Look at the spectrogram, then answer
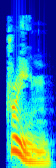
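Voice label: "dream", British English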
